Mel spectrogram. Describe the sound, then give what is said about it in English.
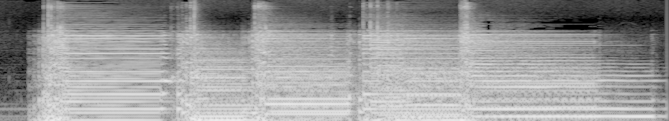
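A distorted electric guitar plays a short, clear phrase of about four or five ringing notes, picked down, up, down with an upstroke into a hammer-on slurring between them. The final note sustains, with no voices. “You can either go right into a, an upstroke for that hammer on, and then right into that.”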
